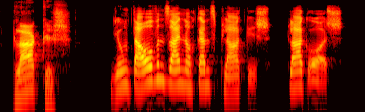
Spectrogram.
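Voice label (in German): "plaakisch", Wittlicher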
